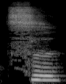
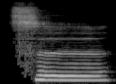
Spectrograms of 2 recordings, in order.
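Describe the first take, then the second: First: The sound is cut short. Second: The sound is held longer.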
